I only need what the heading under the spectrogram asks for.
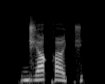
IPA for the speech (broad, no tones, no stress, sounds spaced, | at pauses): d͡ʒ ɛ q i t͡ʃ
